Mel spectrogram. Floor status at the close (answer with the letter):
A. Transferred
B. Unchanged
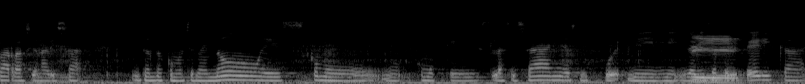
B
